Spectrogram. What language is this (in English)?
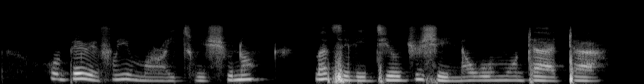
Yoruba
